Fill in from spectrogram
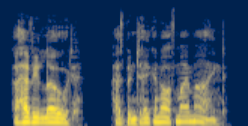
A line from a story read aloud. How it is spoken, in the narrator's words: he said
